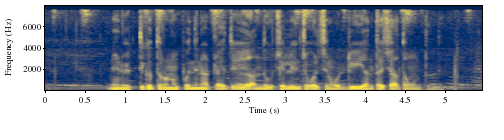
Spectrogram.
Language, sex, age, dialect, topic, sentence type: Telugu, male, 60-100, Central/Coastal, banking, question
